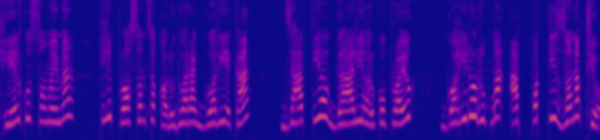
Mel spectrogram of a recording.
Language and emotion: Nepali, disgusted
